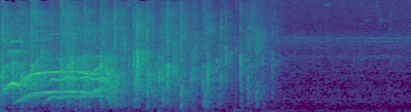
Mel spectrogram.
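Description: Audience applause with one voice cheering in a rising, then held call at the start; the clapping thins out and dies away under three seconds in.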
